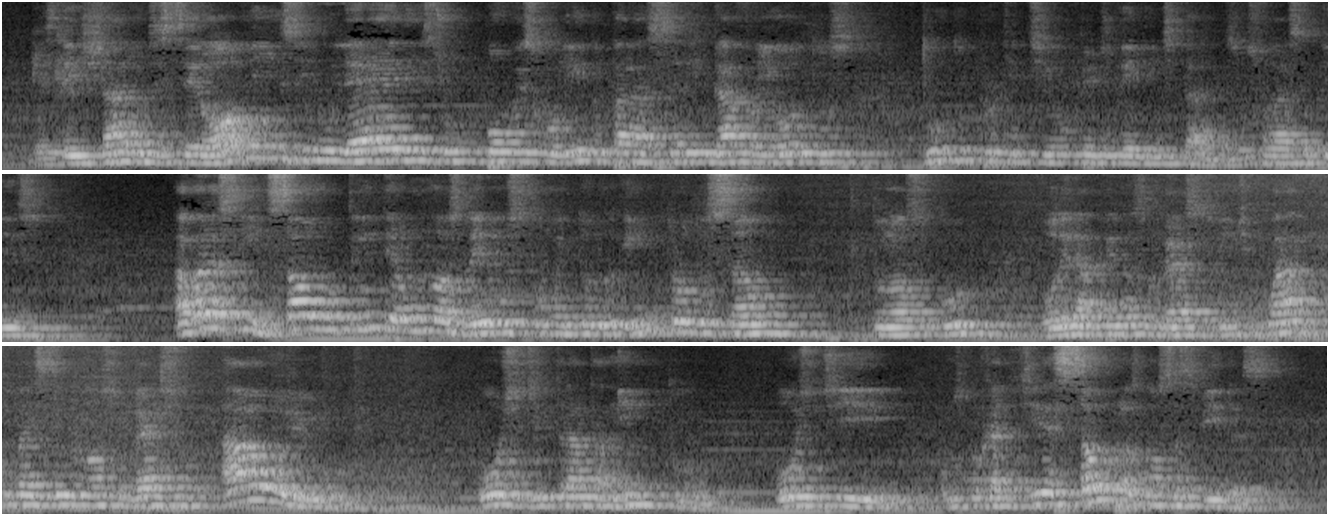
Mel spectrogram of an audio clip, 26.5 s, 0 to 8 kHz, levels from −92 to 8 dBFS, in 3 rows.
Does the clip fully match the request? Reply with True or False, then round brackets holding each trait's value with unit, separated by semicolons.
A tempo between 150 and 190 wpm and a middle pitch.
False (140 wpm; 155 Hz)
